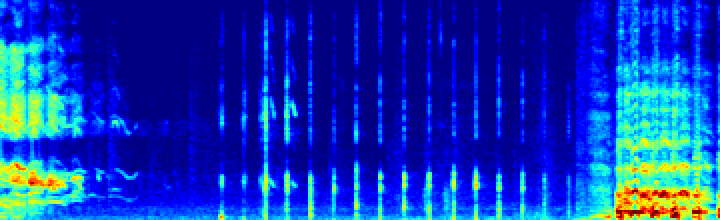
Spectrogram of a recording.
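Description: Men laughing hard: a high, wavering squeal of laughter fading out in the first second, then a run of quieter, evenly spaced wheezing gasps at about four a second, breaking into loud open laughter near the end.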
